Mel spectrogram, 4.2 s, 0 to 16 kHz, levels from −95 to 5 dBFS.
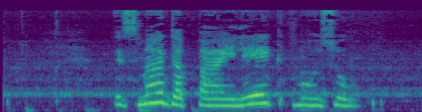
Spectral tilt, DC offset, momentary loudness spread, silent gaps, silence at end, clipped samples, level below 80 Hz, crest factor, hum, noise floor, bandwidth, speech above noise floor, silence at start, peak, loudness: -4.5 dB/octave; under 0.1%; 12 LU; none; 0.5 s; under 0.1%; -58 dBFS; 18 dB; none; -49 dBFS; 11.5 kHz; 27 dB; 0.05 s; -6 dBFS; -22 LUFS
